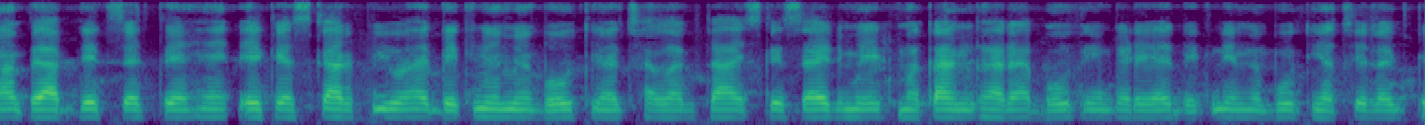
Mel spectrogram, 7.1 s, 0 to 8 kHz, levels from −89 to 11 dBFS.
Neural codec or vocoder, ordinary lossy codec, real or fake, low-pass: codec, 16 kHz, 2 kbps, FreqCodec, larger model; Opus, 64 kbps; fake; 7.2 kHz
